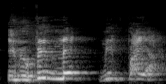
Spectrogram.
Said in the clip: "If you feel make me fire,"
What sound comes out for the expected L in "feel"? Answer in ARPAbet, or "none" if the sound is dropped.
N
